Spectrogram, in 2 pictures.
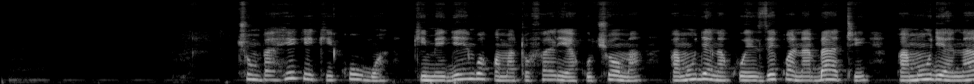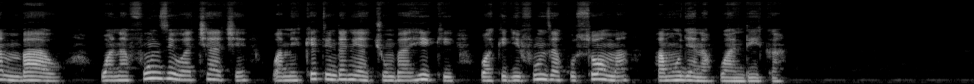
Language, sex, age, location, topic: Swahili, female, 18-24, Dar es Salaam, education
